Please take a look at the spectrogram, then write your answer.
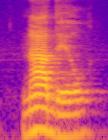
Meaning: disadvantage
- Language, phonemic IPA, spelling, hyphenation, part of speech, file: Dutch, /ˈnaː.deːl/, nadeel, na‧deel, noun, Nl-nadeel.ogg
